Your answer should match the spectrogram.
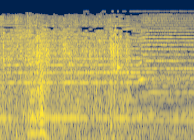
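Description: Film soundtrack of a cavalry charge: orchestral score with horses' hooves galloping, and a horse whinnying about half a second in. The sound drops quieter shortly before the end.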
